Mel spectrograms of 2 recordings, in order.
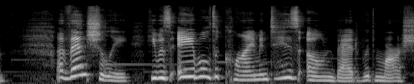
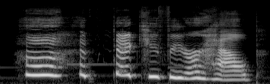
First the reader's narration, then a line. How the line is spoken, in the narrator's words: Sean yawned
